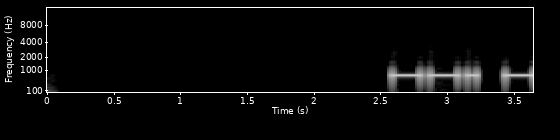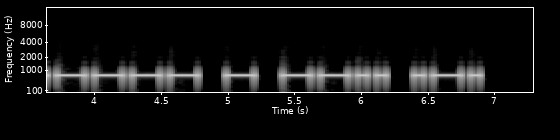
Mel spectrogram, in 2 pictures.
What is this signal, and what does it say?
Morse code, heard as a keyed tone, about 17 wpm, 700 Hz. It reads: G0TZR
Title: DXCC-100 Call Signs - 5 Characters - Repeated 2x - 17wpm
